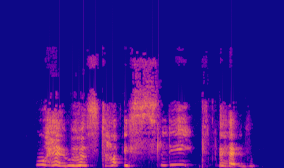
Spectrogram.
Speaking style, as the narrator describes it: I sobbed

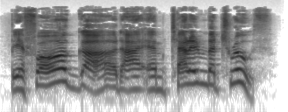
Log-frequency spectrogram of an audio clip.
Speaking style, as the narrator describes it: she cried

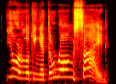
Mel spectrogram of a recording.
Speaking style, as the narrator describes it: he shrieked

